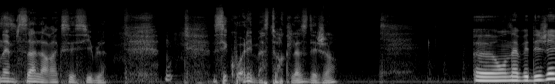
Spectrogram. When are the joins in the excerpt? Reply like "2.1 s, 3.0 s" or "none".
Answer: 1.6 s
